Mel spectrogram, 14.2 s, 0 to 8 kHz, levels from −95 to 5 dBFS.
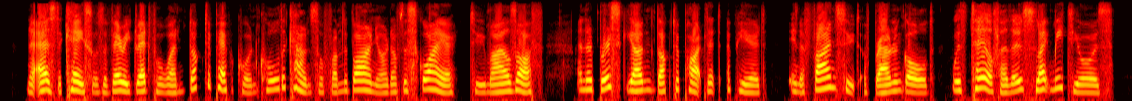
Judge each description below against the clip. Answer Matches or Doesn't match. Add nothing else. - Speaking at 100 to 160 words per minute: Doesn't match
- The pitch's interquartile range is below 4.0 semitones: Doesn't match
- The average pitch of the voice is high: Matches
